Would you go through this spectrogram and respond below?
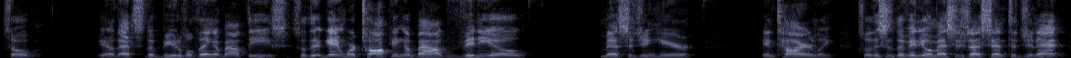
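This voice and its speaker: Guy in his 40s demoing software on a webinar, kinda high voice, upbeat sales vibe. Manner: upbeat salesy walkthrough with quick asides. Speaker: software trainer. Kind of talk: screen-share training webinar.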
